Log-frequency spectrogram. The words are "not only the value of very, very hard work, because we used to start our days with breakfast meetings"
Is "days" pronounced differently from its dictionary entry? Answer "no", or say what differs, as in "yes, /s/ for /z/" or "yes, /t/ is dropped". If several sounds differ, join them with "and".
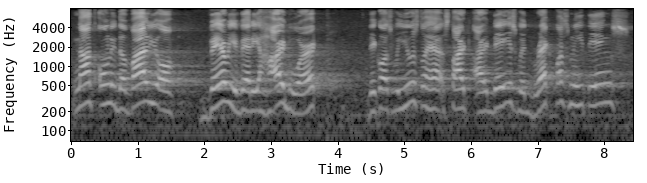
yes, /s/ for /z/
